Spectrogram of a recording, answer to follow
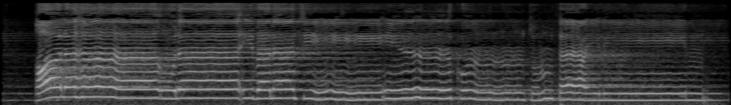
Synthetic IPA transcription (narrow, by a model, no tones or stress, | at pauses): qɑːlaɦaː | ʔʊlaːʔɪbanaːt̪iː | ʔɪnkʊnt̪ʊmfaːʕɪliː | n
